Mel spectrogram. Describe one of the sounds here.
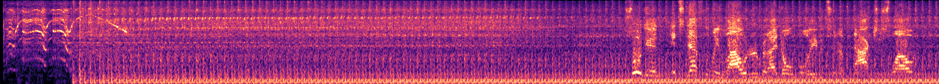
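A motorcycle engine idles loudly and steadily close by.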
